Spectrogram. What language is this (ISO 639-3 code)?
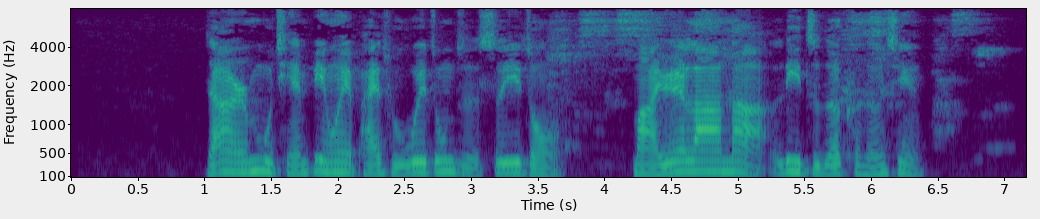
zho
